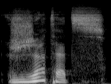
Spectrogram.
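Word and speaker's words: Žatec: podcast I'm Jamie bner and we are in jet Czech Republic that I say correctly yeah that's great I mean the great pronunciation it's Jet Jet U we're in the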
